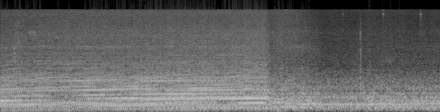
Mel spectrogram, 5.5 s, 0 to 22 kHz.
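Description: Chevrolet Camaro SS's 6.2-litre V8, running without catalytic converters through longtube headers and an NPP exhaust, accelerating hard, heard from inside the cabin: the engine note rises steadily, then a little over three seconds in the revs drop away suddenly and it settles to a lower drone.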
